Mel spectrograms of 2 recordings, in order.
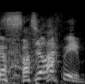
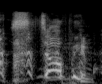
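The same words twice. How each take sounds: First: Said in the usual way. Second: Raised mock cry to stop him; mock alarm. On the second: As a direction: call out in mock panic. Mock alarm at new Pope.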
